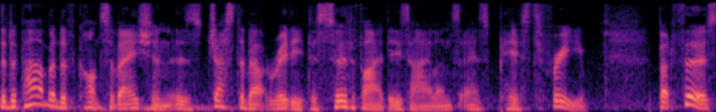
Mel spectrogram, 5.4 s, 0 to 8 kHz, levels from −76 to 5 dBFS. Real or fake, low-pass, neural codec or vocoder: real; 7.2 kHz; none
